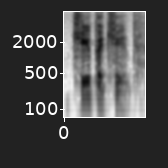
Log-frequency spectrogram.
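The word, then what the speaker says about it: Chupa Chups: from Japan my friend gives me apparently it's pronounced uh Chupa chup chup chup that's that's the that's the correct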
